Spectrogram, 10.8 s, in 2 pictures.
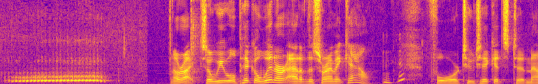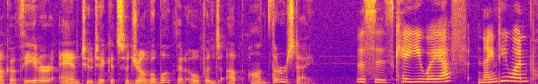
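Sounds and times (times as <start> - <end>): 
cat Smokey purring loudly: 0.0 - 1.1
speech: 1.7 - 10.7.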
